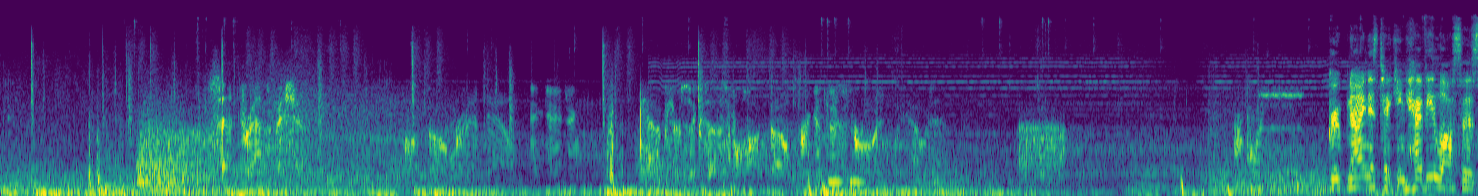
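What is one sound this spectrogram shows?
Laser weapons fire in rapid bursts.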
